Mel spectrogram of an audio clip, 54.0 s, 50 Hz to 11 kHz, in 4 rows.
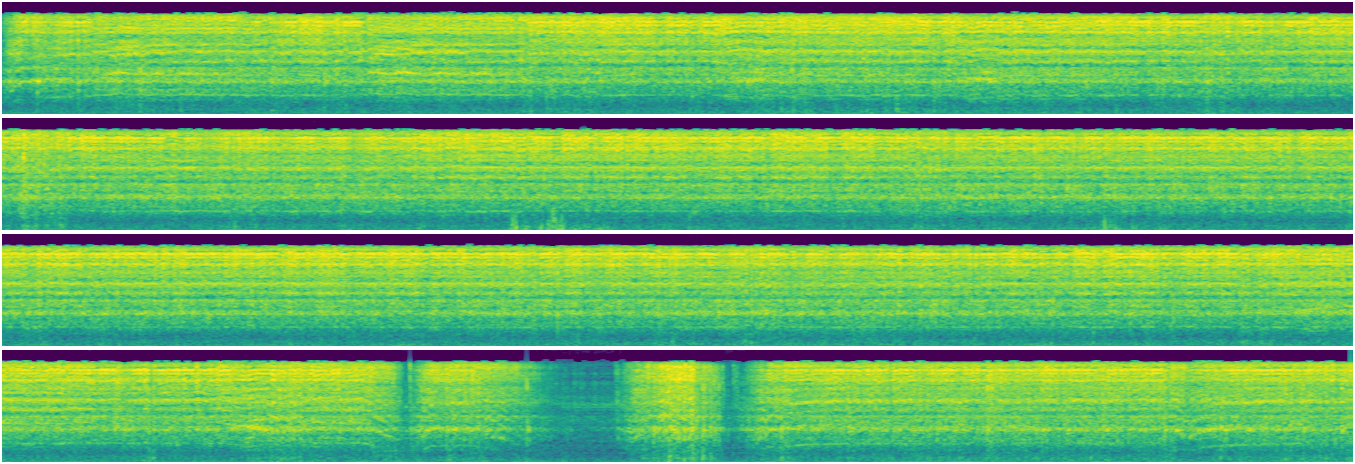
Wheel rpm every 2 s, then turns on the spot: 140, 160, 160, 160, 160, 160, 160, 160, 160, 160, 160, 160, 160, 160, 160, 160, 160, 170, 160, 160, 160, 160, 60, 20, 140, 160, 150.
none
